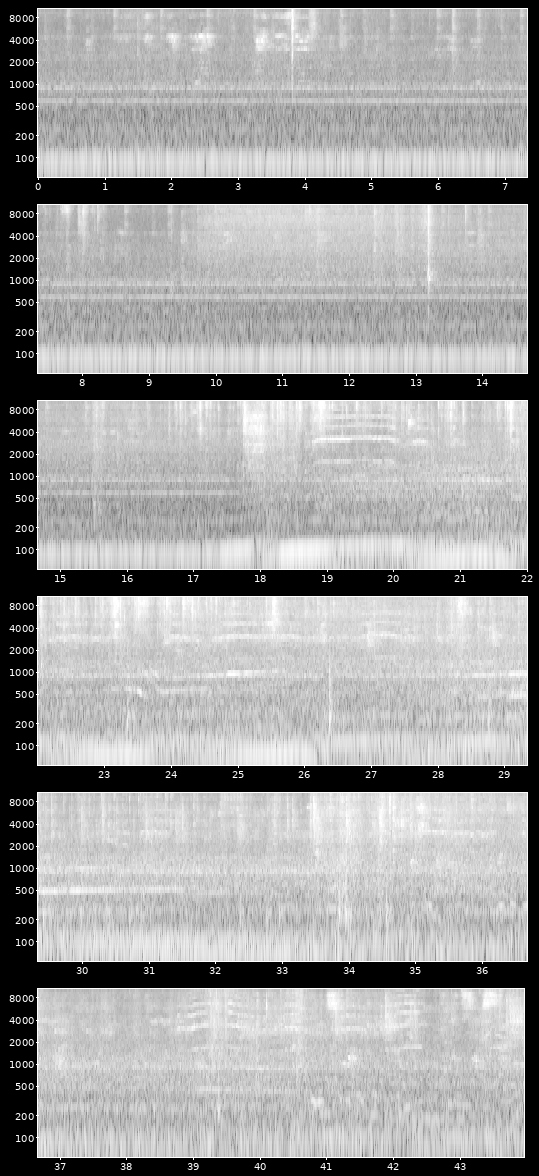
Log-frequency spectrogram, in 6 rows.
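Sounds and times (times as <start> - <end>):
bus accelerating: 0.0 - 43.9
bus engine idling: 0.0 - 43.9.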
